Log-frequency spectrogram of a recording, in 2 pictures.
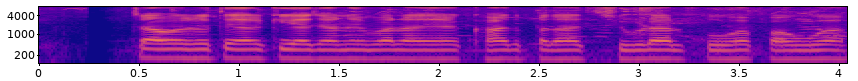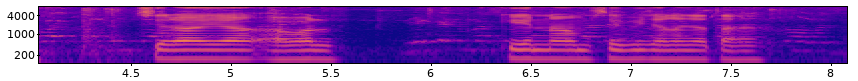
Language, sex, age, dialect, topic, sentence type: Hindi, male, 18-24, Awadhi Bundeli, agriculture, statement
